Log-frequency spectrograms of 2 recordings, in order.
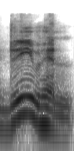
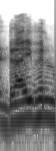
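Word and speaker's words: driven: এই যে ড্রিভেন এটা ড্রাইভেন বলবো না ড্রিভেন।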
